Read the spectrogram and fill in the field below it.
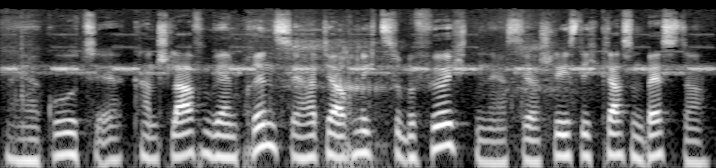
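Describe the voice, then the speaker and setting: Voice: mid-range voice, a little fast, background noise, lightly acted. An actor voicing a mischievous, cheeky boy who grumbles and schemes theatrically in an audio drama. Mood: grumbling, scheming.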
